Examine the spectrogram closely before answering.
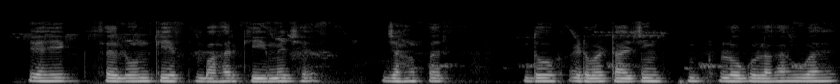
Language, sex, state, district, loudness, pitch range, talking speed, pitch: Hindi, male, Uttar Pradesh, Deoria, -29 LUFS, 140-150 Hz, 115 wpm, 145 Hz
